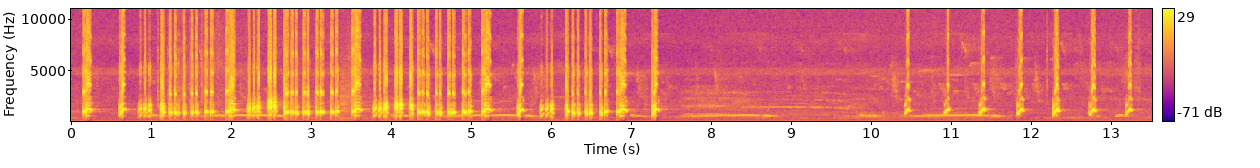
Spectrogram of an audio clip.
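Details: White-breasted waterhen lure call used in trapping, with long bursts of fast, harsh, croaking notes, a brief pause with softer low sounds, then evenly spaced short clicks of calls.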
